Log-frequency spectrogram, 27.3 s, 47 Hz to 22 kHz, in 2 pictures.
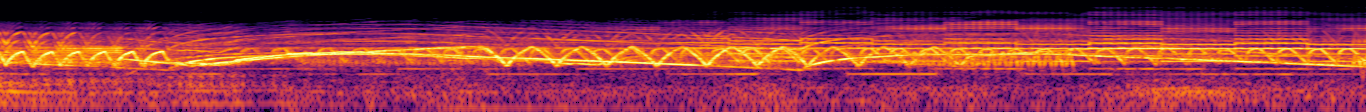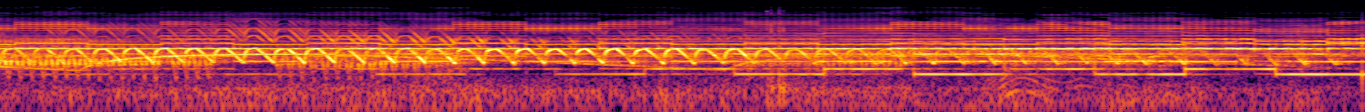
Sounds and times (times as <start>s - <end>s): Fire engine, fire truck (siren): 0.0s - 27.3s.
